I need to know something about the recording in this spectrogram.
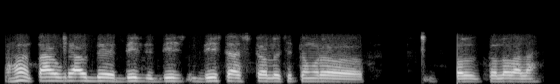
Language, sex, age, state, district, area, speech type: Odia, male, 18-30, Odisha, Subarnapur, urban, conversation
